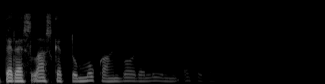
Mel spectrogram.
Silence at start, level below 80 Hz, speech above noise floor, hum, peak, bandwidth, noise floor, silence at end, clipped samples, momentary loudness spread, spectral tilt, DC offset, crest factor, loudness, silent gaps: 0.05 s; -82 dBFS; 47 dB; none; -20 dBFS; 16 kHz; -88 dBFS; 1.5 s; under 0.1%; 23 LU; -6 dB/octave; under 0.1%; 22 dB; -40 LUFS; none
